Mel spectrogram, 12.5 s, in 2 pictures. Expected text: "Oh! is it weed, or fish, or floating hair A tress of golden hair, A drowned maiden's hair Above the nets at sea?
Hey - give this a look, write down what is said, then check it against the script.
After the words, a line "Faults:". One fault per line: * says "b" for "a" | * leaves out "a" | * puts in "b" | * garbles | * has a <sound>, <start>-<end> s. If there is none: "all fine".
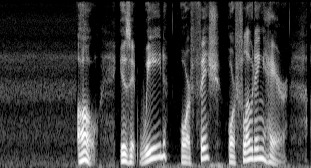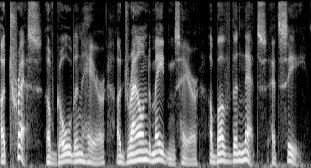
"Oh! is it weed, or fish, or floating hair A tress of golden hair, A drowned maiden's hair Above the nets at sea?
Faults:
all fine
